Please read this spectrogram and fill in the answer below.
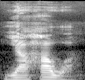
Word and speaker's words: YAHAWAH: too hard to say yahwah is a simple three syllable name okay yahawa anybody in the world can say yahawah it's not hard okay people just be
